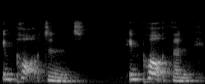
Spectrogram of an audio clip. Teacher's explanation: I cut the sound in my throat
